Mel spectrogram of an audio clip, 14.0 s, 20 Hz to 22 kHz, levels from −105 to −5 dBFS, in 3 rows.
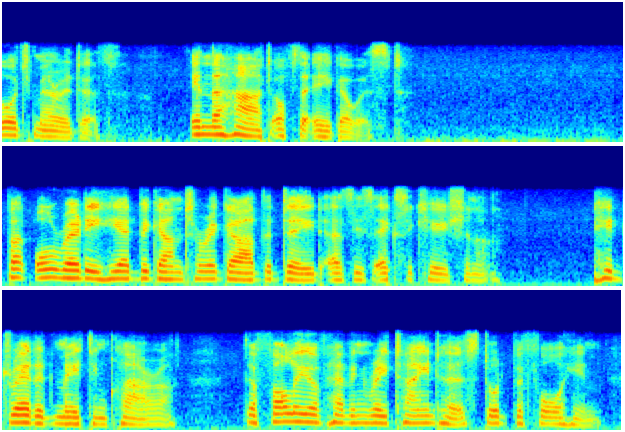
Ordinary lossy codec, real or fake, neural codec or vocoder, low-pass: Opus, 16 kbps; real; none; 7.2 kHz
